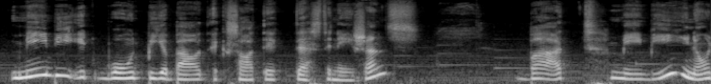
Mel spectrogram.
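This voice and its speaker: Slow, soothing woman in her late thirties. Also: mid-range voice. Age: 30s. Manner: gentle, soothing, unhurried. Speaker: podcast host. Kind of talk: soft-spoken reflective monologue.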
